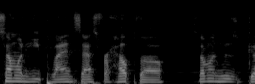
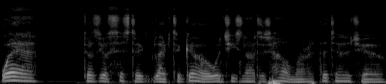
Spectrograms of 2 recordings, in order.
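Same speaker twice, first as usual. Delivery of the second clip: put-on British accent. Questioning another player about their sister, in a British accent. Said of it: "I'm gonna give her a British accent".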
